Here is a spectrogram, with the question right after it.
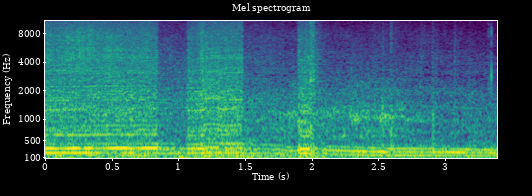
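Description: Race cars in a Nürburgring racing video game, including a Nissan GT-R, roar loudly with sustained engine whine and shifting pitch as they pass, under no speech.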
